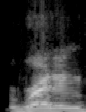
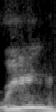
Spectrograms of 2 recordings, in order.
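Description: First: "Reading" said with a short e, RED-ing; alternative pronunciation. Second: "Reading" said with a long ee, REED-ing; alternative pronunciation. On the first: Host trying a town name for listeners, "Reading" as RED-ing. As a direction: say "Reading" to rhyme with wedding. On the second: Host offering another town-name guess, "Reading" as REED-ing. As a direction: say "Reading" like reading a book. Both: Shown as a demonstration. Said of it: "Tell me if I'm saying it wrong".

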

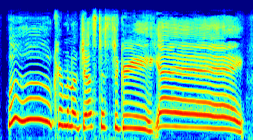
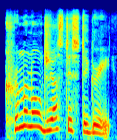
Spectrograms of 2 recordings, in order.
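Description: First: High-pitched celebratory whoop; mock cheer. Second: Said in the usual way. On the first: Mock cheering for own degree.

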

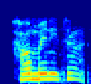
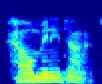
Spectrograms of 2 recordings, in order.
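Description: First: Higher and louder, real anger; exasperated outcry. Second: Said in the usual way. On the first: Real, not acted. Vlogger demanding answers about police killings, in a higher, louder outcry. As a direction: cry it out, fed up.

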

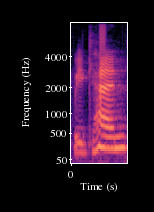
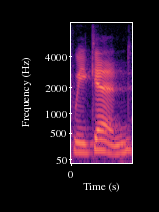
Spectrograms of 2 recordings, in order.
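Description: First: "Weekend" lifted higher with an inflection; inflected ending. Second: Said in the usual way. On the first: Shown as a demonstration. Mother demonstrating her picked-up habit, "Weekend" inflected upward. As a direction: pitch "Weekend" up, British-influenced. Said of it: "inflect a little bit at the end". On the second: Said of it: "instead of".

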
